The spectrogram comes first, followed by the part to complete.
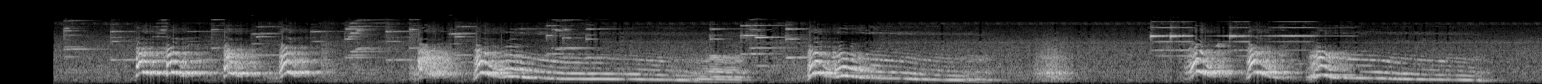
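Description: A German Shepherd howls in response to music, each howl a drawn-out, quavering note that starts high and sinks lower. The howls come in a run of several, separated by short yips and breaths.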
